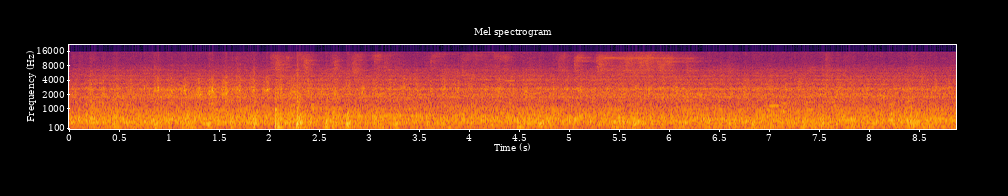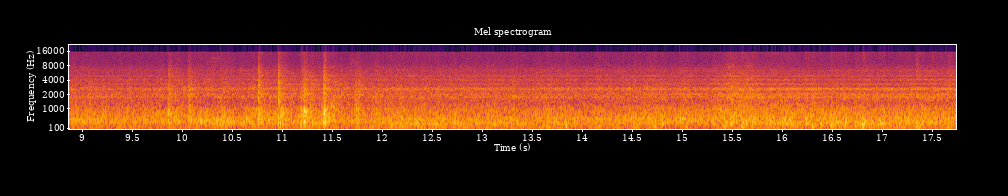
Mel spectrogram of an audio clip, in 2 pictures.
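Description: Passenger train running along the track, heard from on board: a steady rumble of the coach with a few sharper clacks of the wheels over the rails.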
